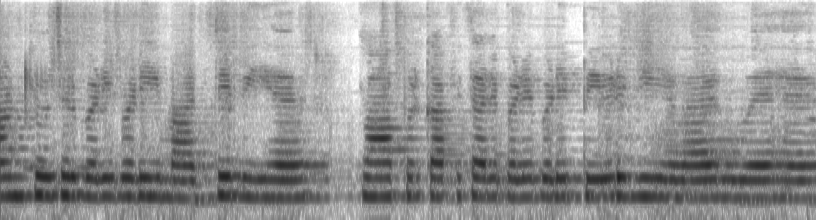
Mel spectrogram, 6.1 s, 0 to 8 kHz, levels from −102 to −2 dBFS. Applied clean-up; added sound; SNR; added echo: neural separator model SepFormer DNS4.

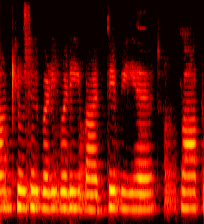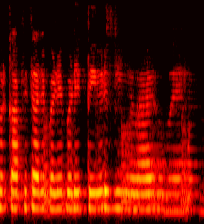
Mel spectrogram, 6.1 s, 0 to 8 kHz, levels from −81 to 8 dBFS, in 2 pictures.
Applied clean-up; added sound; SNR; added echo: neural mask model DeepFilterNet 3.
